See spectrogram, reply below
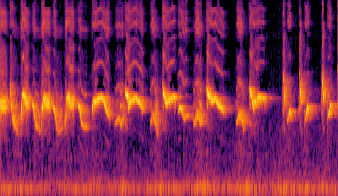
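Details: Caged-bird tutor track of Whambie song: a lively, irregular stream of loud slurred whistles, swooping up and down, with short breaks between bursts and a faint low rumble behind.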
